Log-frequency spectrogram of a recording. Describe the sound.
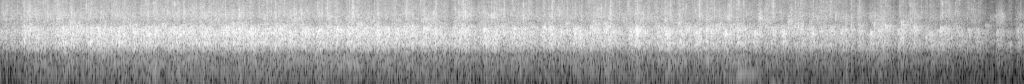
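Dense, steady applause from an audience welcoming speakers at an evening event in Canberra, continuous throughout and easing slightly near the end.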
